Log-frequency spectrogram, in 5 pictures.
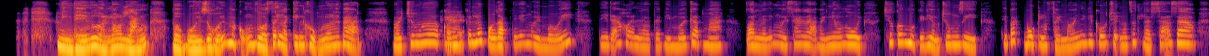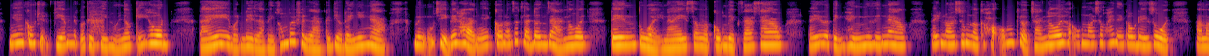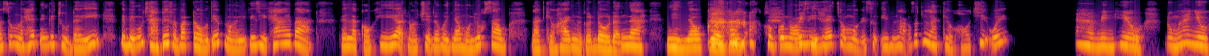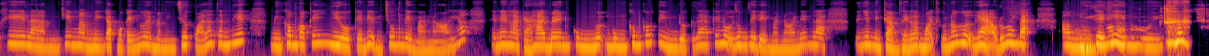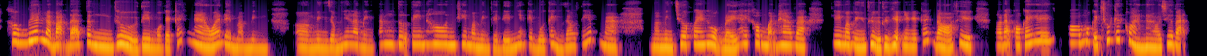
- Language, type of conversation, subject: Vietnamese, advice, Làm sao tôi có thể xây dựng sự tự tin khi giao tiếp trong các tình huống xã hội?
- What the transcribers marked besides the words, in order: laughing while speaking: "chả biết"; tapping; laugh; other background noise; chuckle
